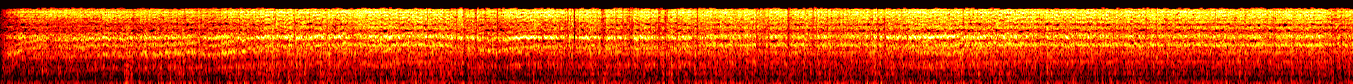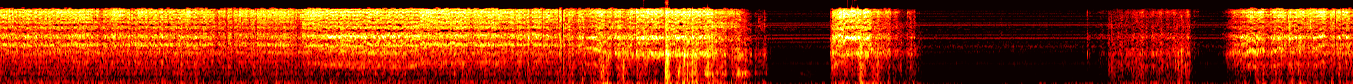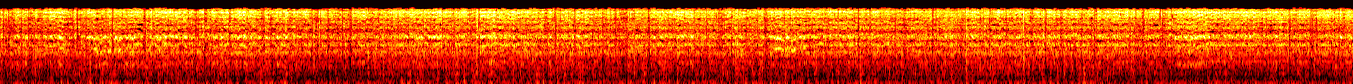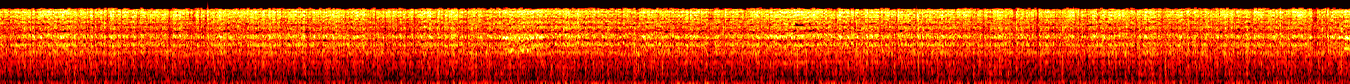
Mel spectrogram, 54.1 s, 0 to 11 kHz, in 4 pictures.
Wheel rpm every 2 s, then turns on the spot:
60, 170, 220, 210, 230, 220, 240, 230, 230, 230, 210, 60, 10, 170, 230, 230, 230, 230, 230, 230, 230, 230, 230, 230, 230, 230, 230.
none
